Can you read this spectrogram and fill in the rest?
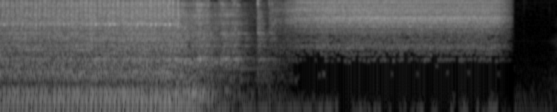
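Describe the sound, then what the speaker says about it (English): Compressed air being bled off a GRUNDOMAT trenchless piercing tool after the compressor is shut off: a loud, steady broadband hiss, heavier and rumbling at first, then thinning out before cutting off abruptly near the end. "turn off the compressor and bleed off the air pressure."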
